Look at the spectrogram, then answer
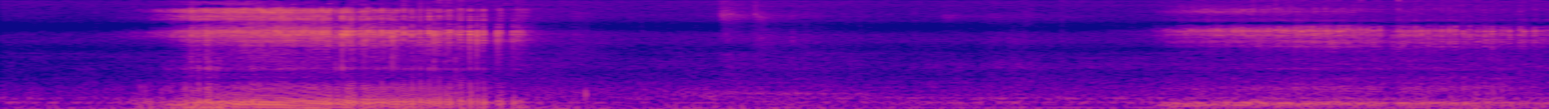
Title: Snoring..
